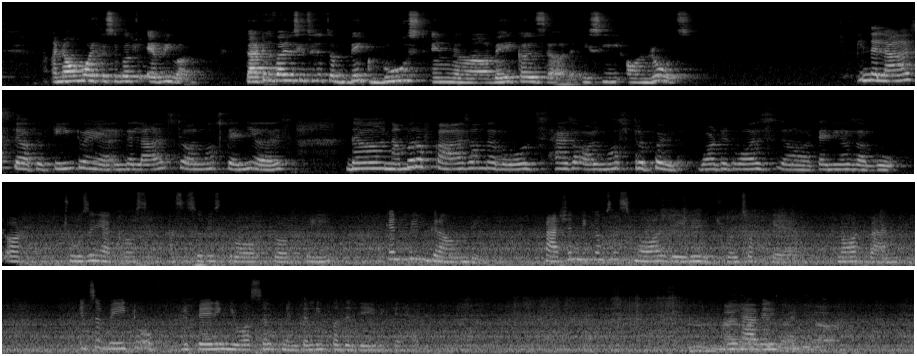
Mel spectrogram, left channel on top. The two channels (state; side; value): different; both; correlation -0.01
